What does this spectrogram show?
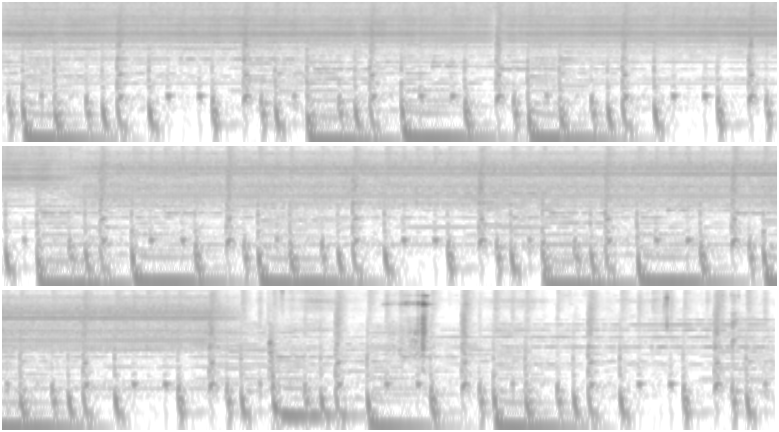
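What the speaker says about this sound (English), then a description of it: "we're going to have to turn this piece of aluminium and use that for now" An aluminium workpiece turned on a lathe, a steady motorised hum and whine running throughout with shifting cutting tones partway through and a rougher, busier cut near the end.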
